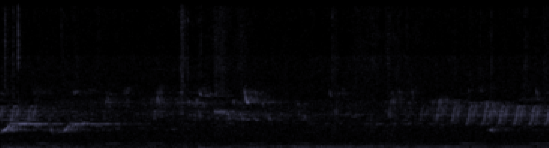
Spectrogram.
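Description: Faint bird chirps: a few short rising calls near the start, then a rapid repeated trill from about four seconds in, over a low steady hum.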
